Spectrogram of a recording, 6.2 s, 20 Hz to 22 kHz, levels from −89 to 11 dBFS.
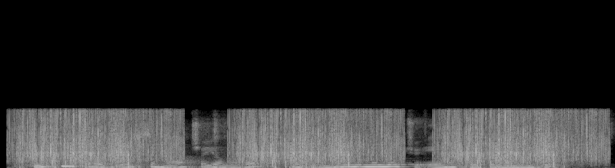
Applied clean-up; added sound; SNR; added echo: none; Crackle; -4 dB; reverberation time 0.7 s.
